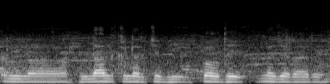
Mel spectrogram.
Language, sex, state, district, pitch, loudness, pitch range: Hindi, male, Maharashtra, Gondia, 125 Hz, -18 LUFS, 120-130 Hz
